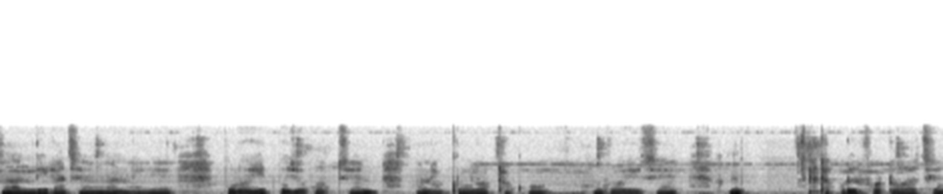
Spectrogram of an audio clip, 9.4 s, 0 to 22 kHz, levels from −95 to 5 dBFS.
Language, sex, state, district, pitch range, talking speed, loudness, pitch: Bengali, female, West Bengal, Purulia, 215-230 Hz, 85 wpm, -17 LUFS, 220 Hz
